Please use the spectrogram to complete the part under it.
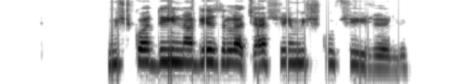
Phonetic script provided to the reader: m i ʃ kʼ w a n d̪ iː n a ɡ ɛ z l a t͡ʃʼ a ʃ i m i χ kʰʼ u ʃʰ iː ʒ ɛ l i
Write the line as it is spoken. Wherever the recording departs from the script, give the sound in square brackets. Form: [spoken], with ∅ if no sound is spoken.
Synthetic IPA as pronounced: m i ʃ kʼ w a [∅] d̪ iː n a ɡ ɛ z l a t͡ʃʼ a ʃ i m i [ʃ] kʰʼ u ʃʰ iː ʒ ɛ l i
